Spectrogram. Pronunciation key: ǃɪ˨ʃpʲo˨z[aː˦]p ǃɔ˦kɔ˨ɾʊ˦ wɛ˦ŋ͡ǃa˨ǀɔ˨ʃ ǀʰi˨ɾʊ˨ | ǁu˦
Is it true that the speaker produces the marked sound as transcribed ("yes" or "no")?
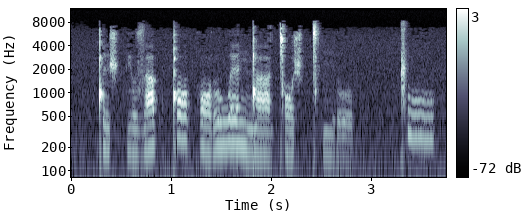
no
